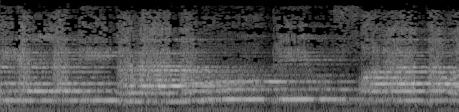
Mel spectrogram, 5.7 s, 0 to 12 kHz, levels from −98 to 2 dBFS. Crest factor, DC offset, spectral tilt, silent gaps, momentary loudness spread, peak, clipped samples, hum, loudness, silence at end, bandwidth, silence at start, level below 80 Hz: 14 dB; under 0.1%; -2.5 dB/octave; none; 7 LU; -22 dBFS; under 0.1%; none; -36 LUFS; 0 s; 10.5 kHz; 0 s; -66 dBFS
